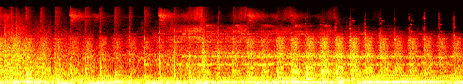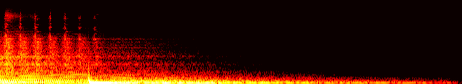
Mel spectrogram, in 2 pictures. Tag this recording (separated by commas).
Music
